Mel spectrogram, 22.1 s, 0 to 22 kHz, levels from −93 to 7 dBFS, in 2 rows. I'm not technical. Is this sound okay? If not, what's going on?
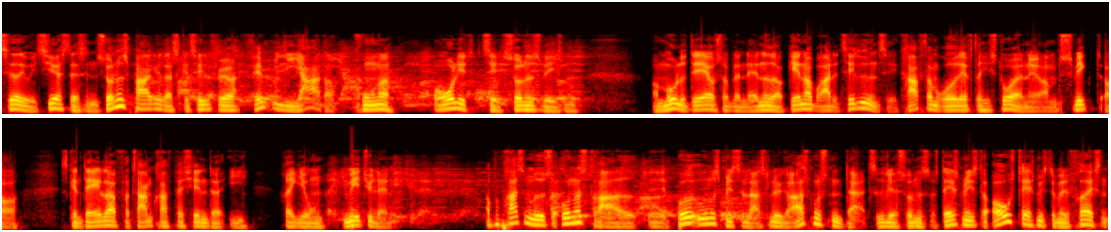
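No, there are two problems, and they overlap at one point.

The main one is a feedback echo between two devices. It shows up from 1.1 to 6.0 seconds and again from 14.27 to 18.88 seconds. The speech comes back as a quieter copy a bit under half a second later. That happens when two devices in the same room are on one call. One plays what the other's microphone sent, and that microphone picks it up again. Each device's echo canceller only removes its own playback, so the loop gets through. The first stretch is a little louder than the second.

The second is chunks out of order, a tiny glitch from 14.55 to 14.57 seconds, right inside that second echo stretch. A 10-millisecond slice of audio arrived one slot late and played after the slice that should have followed it. Nothing is missing, but the order is swapped, leaving three abrupt joins in a very short moment. You'd hear it as a quick scrambled blip rather than a gap.

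The thinner low end and the lack of anything very high-pitched come from the call's normal microphone processing.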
